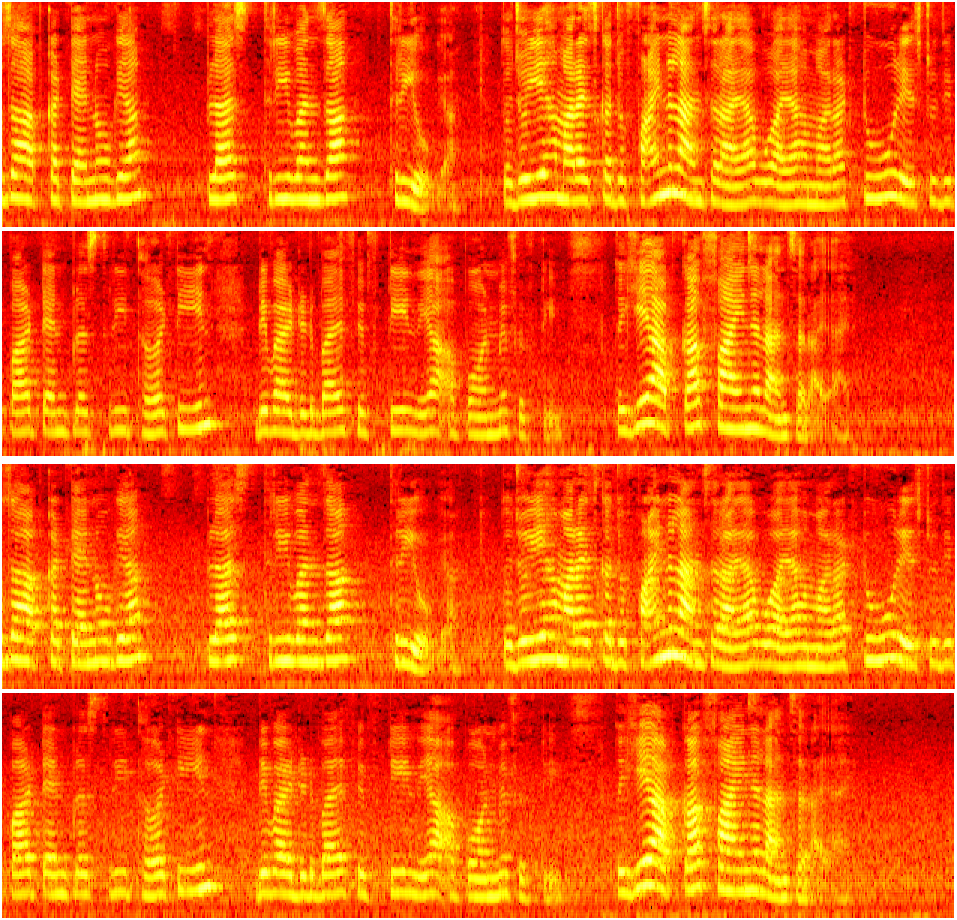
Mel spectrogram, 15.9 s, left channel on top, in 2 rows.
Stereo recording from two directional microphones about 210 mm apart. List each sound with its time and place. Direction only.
0.0 s a woman's voice: 45° left (ahead or behind)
